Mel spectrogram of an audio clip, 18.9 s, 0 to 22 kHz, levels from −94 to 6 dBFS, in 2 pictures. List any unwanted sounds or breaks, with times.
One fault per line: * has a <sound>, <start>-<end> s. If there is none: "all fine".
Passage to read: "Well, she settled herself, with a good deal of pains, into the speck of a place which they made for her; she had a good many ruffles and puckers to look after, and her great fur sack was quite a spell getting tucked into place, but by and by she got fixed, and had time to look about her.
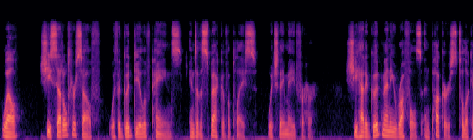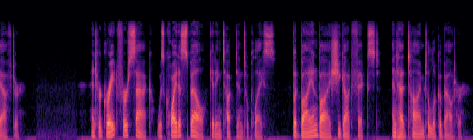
all fine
